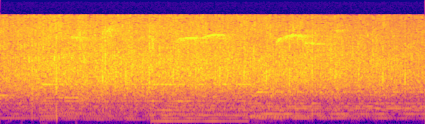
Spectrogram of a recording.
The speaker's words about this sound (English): Okay, if you want to clap, and you know you are clapping for Jesus.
